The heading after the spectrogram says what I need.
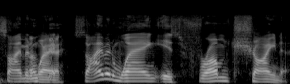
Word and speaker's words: Simon Wang: This is, is it Simon? Simon Wang. I've just been saying Simone. So, I believe it's Simon Wang.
